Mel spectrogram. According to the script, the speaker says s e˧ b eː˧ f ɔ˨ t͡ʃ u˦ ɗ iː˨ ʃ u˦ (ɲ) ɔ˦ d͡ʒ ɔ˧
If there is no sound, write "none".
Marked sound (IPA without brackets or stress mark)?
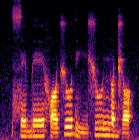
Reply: ɲ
